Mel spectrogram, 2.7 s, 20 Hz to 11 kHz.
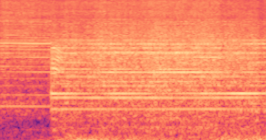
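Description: Fans on a Horsch SW500 air cart run with a loud, steady whoosh and a high tonal whine that jumps up in level after half a second and then holds constant.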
